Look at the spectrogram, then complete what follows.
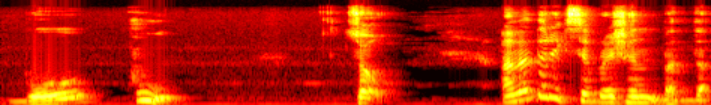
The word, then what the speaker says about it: beaucoup: This is O and this one is double O. I say ou, beaucoup.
